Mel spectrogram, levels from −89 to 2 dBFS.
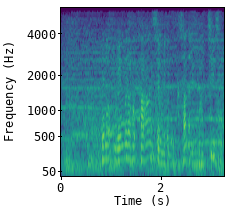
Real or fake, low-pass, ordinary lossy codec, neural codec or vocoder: fake; 5.4 kHz; Opus, 16 kbps; codec, 44.1 kHz, 2.6 kbps, SNAC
